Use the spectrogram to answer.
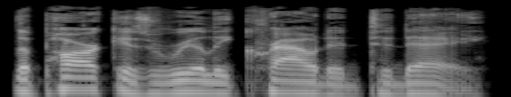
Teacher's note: The falling tone at the end makes it clear this is a comment, not a question.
